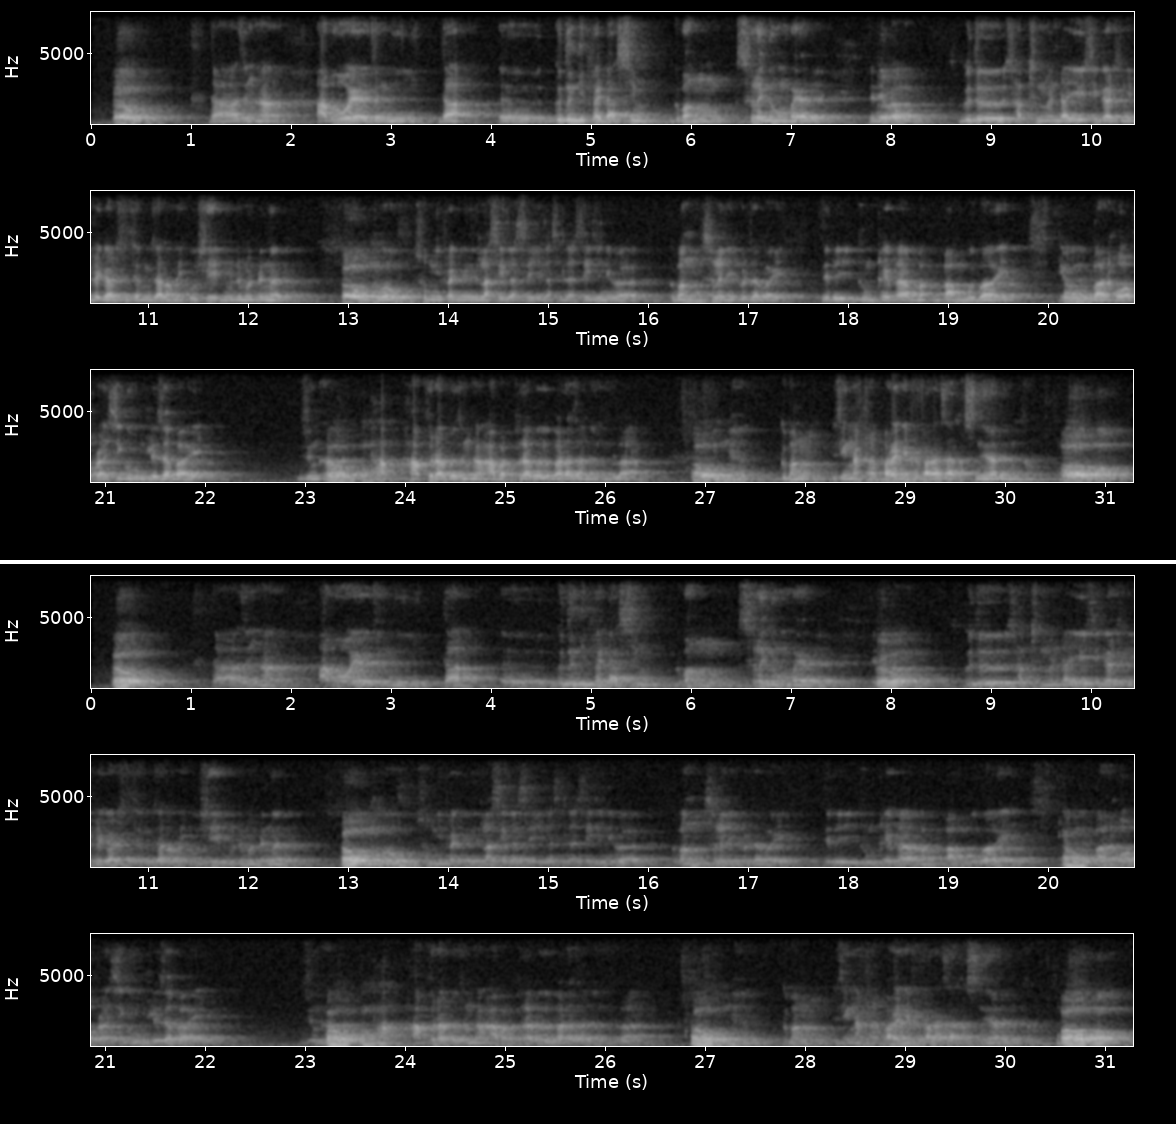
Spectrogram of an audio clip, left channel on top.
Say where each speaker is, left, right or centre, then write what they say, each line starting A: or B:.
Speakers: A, on the right; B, on the left.
A: औ
B: दा जोंहा आबहावाया जोंनि दा गोदोनिफ्राय दासिम गोबां सोलायनो हमबाय आरो जेनेबा
A: औ
B: गोदो सा साबसिनमोन दायो एसे गाज्रिनिफ्राय गाज्रि जों जालांनायखौ एसे नुनो मोनदों आरो
A: औ नंगौ
B: गोबाव समनिफ्रायनो लासै लासै लासै लासै जेनेबा गोबां सोलायनायफोर जाबाय जेरै दुंथाइफ्रा बांबोबाय ओ
A: औ
B: बारहावाफ्रा एसे गुबुंले जाबाय जोंहा
A: औ औ
B: हा- हाफोराबो जोंहा आबादफोराबो बारा जानो हमला
A: औ
B: बिदिनो गोबां जेंनाफ्रा बारायनिफ्राय बारा जागासिनो आरो नोंथां
A: औ औ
